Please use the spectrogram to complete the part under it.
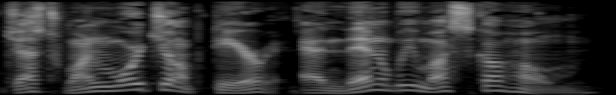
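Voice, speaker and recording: A man's voice: medium pitch, wildly swooping pitch, measured pace, creaky, fairly bright tone, slightly rough, dry recording, clean studio sound, full character voice. A man voicing a busy, motherly female kangaroo who only half listens.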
